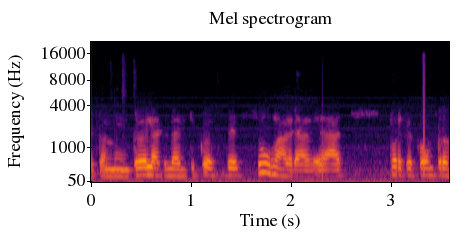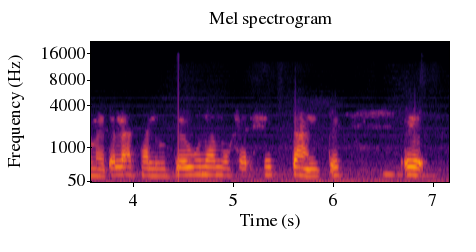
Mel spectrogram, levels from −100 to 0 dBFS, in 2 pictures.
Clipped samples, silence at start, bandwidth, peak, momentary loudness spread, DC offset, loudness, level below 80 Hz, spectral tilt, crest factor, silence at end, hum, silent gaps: under 0.1%; 0 s; 11.5 kHz; -18 dBFS; 10 LU; under 0.1%; -35 LUFS; -58 dBFS; -8.5 dB/octave; 16 dB; 0.15 s; none; none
